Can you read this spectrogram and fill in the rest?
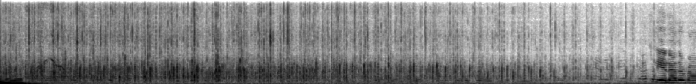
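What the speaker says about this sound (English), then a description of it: "another round of applause" Audience applause at a charity relay event following a personal speech, a broad wash of clapping that holds for several seconds, thins toward the end, and has a voice breaking in at the close.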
